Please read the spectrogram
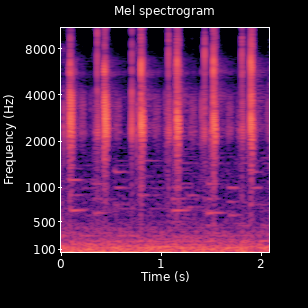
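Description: Megabass X-Pod hard-plastic topwater lure shaken by hand, its loose internal knocker weight clacking against the hollow body several times a second, each knock ringing briefly.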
